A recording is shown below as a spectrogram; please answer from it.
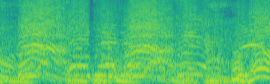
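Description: A large congregation shouting and crying out together, many voices overlapping in rising and falling cries with no break.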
